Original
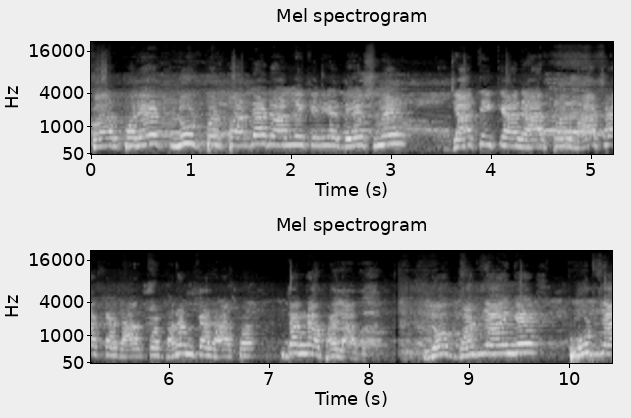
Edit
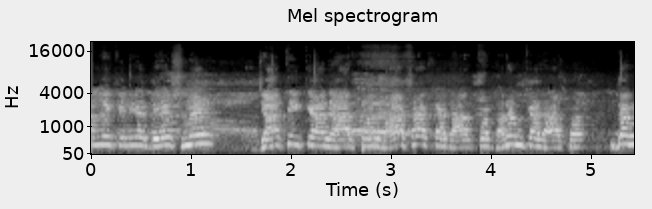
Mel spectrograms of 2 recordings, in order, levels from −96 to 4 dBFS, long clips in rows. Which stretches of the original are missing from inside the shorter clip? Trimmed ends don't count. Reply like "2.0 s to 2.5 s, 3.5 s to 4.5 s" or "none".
none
